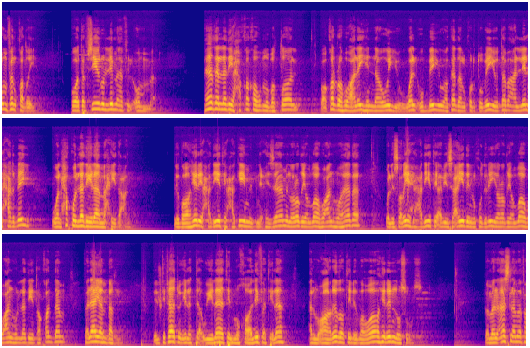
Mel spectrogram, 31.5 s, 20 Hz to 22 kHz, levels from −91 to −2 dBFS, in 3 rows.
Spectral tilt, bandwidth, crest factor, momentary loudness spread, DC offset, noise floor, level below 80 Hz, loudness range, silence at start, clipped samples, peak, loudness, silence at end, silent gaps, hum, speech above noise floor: -4.5 dB/octave; 15.5 kHz; 18 dB; 12 LU; under 0.1%; -66 dBFS; -38 dBFS; 3 LU; 0 s; under 0.1%; 0 dBFS; -16 LUFS; 0 s; none; 50 Hz at -45 dBFS; 50 dB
